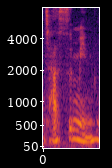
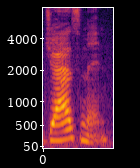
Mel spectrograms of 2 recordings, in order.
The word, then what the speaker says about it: Jasmine: 미국식 발음으로 해서 보자면 A가 미국식 영어에서는 에 발음이 되는 경우가 많죠. 아 발음보다는 apple, ant 이런 경우처럼 그쵸. 그래서 이 자스민도 아 발음보다는 에 발음으로 돼서 jasmine, jasmine 이렇게 됩니다. jasmine, jasmine 그리고 스 발음보다는 z에 가깝게 jasmine이 되죠. 그래서 자스민 공주가 아니라 프린세스 자스민이라고 합니다.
